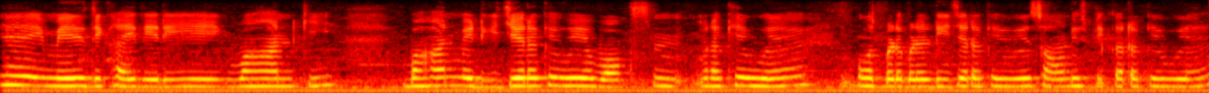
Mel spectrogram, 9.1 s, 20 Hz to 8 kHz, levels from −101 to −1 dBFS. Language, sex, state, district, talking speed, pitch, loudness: Hindi, female, Uttar Pradesh, Hamirpur, 205 wpm, 245 Hz, -31 LUFS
